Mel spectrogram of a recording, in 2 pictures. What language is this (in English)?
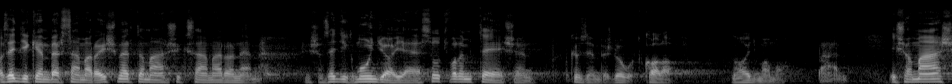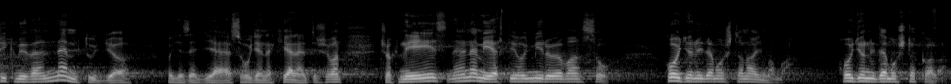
Hungarian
